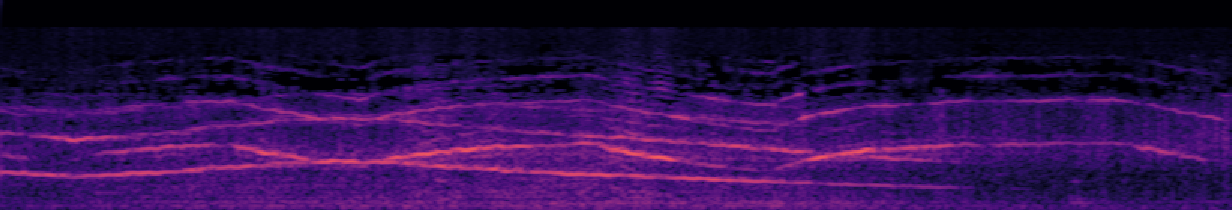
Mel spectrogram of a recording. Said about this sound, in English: I don't like the sound of them sirens.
